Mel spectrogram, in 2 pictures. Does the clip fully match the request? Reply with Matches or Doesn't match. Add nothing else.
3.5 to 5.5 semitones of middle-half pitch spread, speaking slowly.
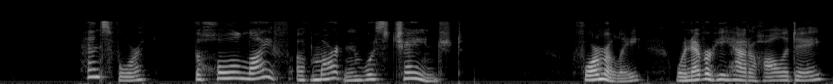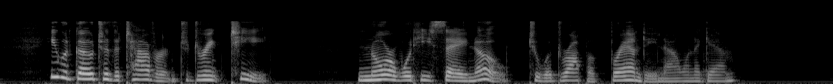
Matches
